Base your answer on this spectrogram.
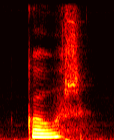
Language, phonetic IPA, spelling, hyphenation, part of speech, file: Czech, [ˈkou̯r̝̊], kouř, kouř, noun, Cs-kouř.ogg
- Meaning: smoke (produced by burning material)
